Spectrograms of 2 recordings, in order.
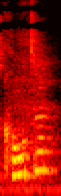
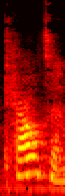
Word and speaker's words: Calton: This one is, everyone says it's Colton, but it's Calton.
